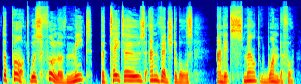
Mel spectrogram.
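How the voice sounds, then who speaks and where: Guy reading a kids storybook, slow and super lively, dry close sound. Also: on the high side, no echo. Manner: slow, expressive, clearly spoken. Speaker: narrator. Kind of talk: scripted storybook narration for children.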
